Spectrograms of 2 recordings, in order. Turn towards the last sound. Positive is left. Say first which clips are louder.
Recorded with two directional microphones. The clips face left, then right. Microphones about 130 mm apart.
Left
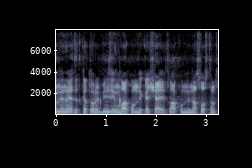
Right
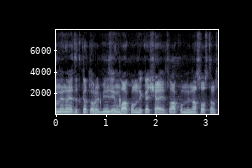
# right 4 dB
turn(degrees=-40)  # may be behind; listen again after turning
